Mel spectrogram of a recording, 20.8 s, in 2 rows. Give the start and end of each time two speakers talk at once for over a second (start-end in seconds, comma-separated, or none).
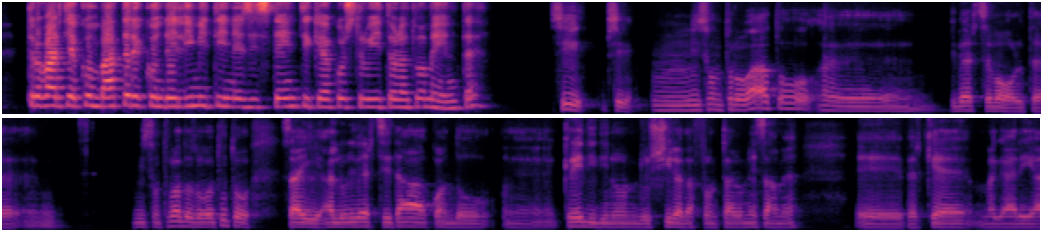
none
